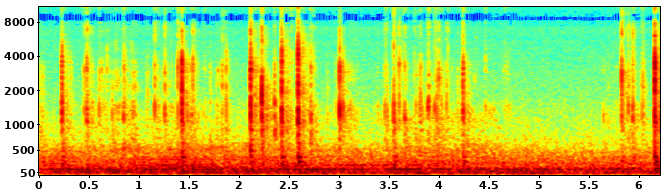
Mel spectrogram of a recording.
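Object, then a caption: Fabric-covered tablet keyboard. Fingertips tap the shallow keys of a thin, flat, fabric-covered tablet keyboard case in rapid typing. The keystrokes are soft, muted clicks with brief bright edges and almost no ring, over a steady low hum.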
